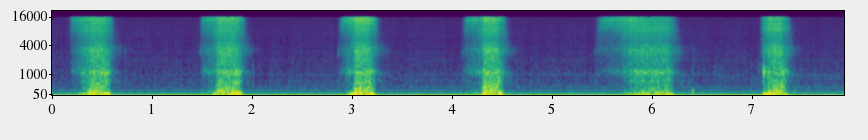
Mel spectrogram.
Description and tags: Deodorant Spray
Spraying a bottle of Deodorant. Recorded with the Rode Videomic into Audacity. Removed noise.
spraying, deo, deodorant, can, spray, foley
